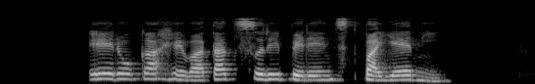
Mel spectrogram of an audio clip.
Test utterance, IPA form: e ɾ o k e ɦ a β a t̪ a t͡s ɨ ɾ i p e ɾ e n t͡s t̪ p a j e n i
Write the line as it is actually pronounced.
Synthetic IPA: e ɾ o k a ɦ e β a t̪ a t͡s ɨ ɾ i p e ɾ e n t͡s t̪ p a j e n i

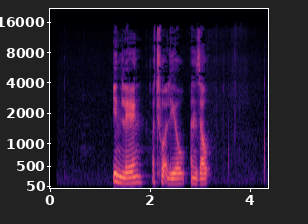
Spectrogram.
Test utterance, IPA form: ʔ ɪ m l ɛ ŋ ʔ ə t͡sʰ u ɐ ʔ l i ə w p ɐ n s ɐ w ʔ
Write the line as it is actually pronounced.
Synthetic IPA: ʔ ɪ n l ɛ ŋ ʔ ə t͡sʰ u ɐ ʔ l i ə w ʔ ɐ n z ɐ w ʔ

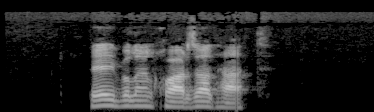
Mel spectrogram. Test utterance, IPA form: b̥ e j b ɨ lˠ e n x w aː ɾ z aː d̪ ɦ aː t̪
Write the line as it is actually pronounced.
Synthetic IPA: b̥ e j b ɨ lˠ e n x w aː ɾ z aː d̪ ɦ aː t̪

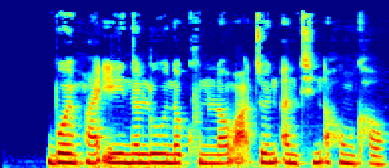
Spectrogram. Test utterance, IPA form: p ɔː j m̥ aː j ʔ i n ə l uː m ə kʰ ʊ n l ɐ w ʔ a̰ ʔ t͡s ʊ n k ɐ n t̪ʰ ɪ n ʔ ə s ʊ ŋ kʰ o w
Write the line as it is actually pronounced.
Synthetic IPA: b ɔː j m̥ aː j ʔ i n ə l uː n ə kʰ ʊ n l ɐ w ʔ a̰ ʔ t͡s ʊ n ʔ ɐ n t̪ʰ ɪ n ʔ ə h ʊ ŋ kʰ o w

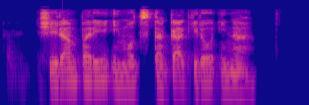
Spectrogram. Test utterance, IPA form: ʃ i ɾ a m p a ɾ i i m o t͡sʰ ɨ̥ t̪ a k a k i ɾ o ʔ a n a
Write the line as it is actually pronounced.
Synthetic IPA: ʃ i ɾ a m p a ɾ i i m o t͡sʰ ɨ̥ t̪ a k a k i ɾ o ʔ i n a

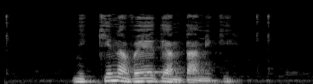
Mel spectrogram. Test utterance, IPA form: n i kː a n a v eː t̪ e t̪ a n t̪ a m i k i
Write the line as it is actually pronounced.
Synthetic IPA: n i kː i n a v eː t̪ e a n t̪ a m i k i

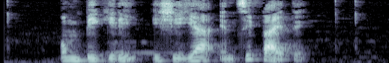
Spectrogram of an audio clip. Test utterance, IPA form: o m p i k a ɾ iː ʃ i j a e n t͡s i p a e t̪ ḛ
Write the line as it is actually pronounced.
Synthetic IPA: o m p i k i ɾ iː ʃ i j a e n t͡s i p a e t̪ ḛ

